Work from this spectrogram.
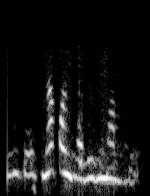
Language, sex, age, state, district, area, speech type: Tamil, female, 18-30, Tamil Nadu, Chennai, urban, conversation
